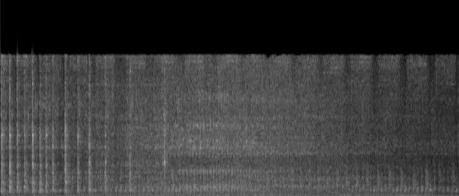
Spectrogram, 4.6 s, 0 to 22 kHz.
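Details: 1997 Kershaw Klipper right-of-way trimmer diesel, smoking white: turns over with loping chug about three a second, then steady drone, never fires; injection pump fuel solenoid not getting power.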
